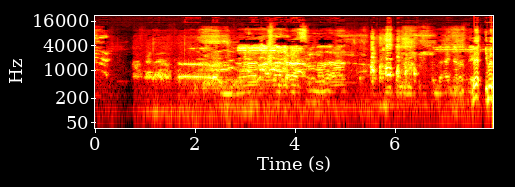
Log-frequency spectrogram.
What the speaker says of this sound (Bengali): black silky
